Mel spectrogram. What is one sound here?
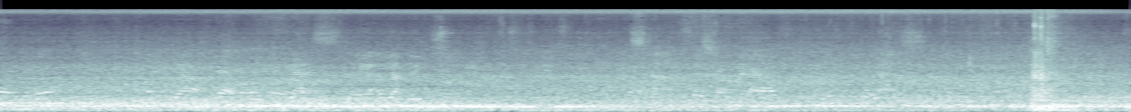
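A subway train rumbles along with a steady whine.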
